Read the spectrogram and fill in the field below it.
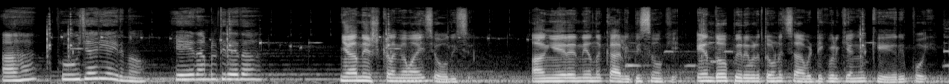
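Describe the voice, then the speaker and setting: A man reading a comic first-person story in a lively, playful way, in a long-reverb recording with faint music. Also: on the high side, fast talker.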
